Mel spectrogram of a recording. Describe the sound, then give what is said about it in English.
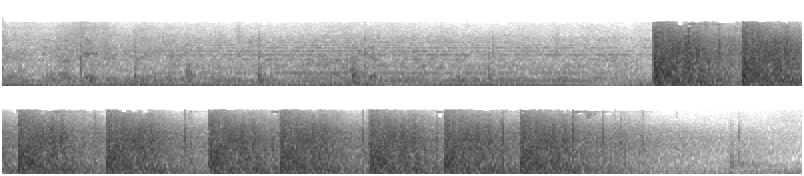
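Gunfire from target shooting: a steady, evenly spaced series of many loud, sharp shots begins after a quieter opening and continues to near the end, each crack decaying quickly before the next. “That's fancy shooting.”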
